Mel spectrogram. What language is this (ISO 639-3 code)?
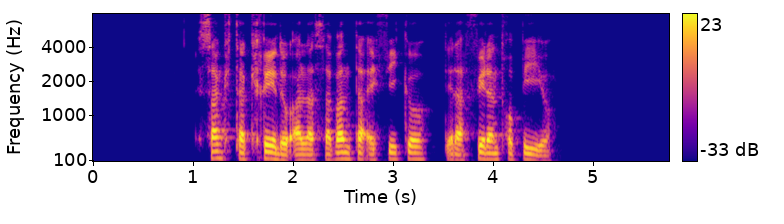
epo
